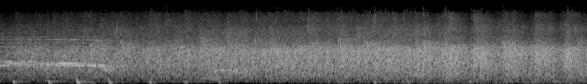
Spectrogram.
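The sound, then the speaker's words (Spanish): An audience at a church service breaks into applause, a thick steady roar of many hands clapping that holds at an even level throughout. “Si tú crees en ese Jesus, dale un aplauso real.”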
